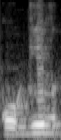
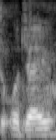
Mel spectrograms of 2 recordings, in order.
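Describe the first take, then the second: First: The middle consonant is a hard g sound. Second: The middle consonant is a soft j sound. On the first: "तोरण को बोलते हैं ओगिव curve" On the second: "कुछ कुछ ओजाइव भी बोल देते हैं इसको"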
